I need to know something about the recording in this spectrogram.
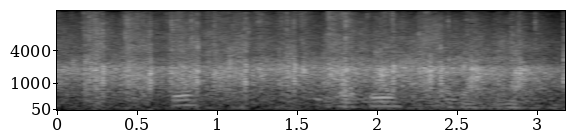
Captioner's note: applause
